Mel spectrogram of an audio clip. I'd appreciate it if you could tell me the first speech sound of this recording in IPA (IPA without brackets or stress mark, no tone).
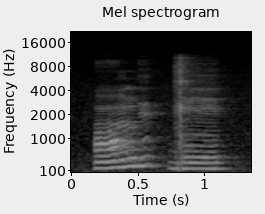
ɔ̃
